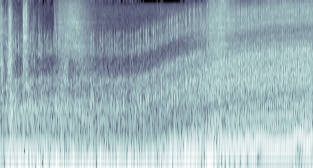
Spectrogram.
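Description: A vehicle engine rumbles steadily and rises in pitch toward the end.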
